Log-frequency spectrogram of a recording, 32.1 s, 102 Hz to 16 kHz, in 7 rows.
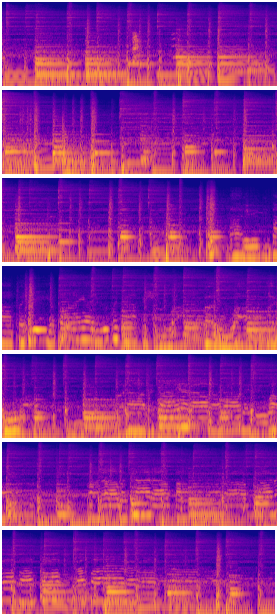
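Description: A small jazz combo playing a 12-bar blues: digital piano, electric bass, drum kit and hand percussion, with a steady drum beat throughout.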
